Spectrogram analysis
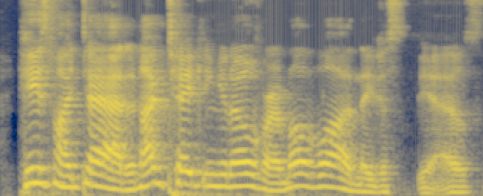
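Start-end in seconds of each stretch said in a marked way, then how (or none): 0.1-2.6 put-on, very high screaming outburst. Retelling a movie scene where a character screams at everyone: imitating someone screaming. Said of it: "screaming at everyone".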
